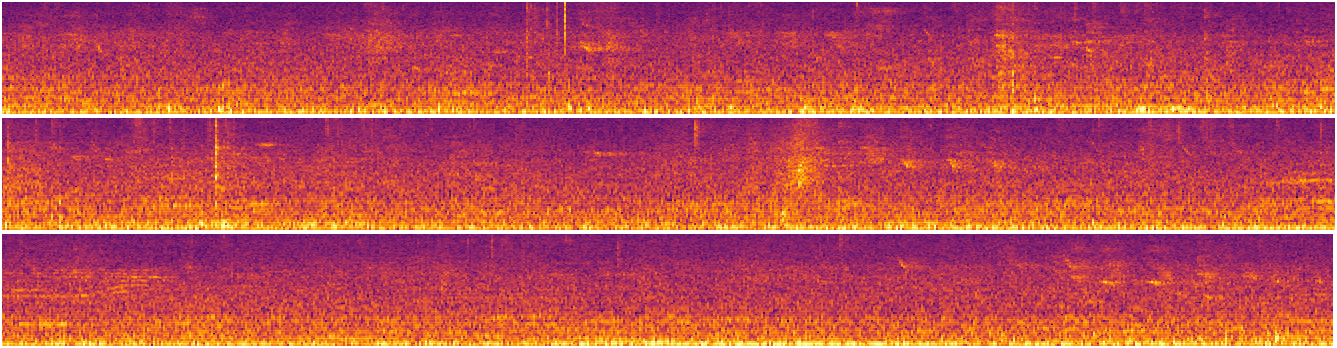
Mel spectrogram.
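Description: Hooves thud on soft sand as a horse canters.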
